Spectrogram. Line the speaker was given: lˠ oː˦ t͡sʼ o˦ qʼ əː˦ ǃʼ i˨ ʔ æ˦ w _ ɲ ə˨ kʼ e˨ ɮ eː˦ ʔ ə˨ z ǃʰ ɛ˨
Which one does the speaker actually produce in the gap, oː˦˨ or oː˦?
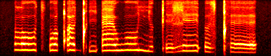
oː˦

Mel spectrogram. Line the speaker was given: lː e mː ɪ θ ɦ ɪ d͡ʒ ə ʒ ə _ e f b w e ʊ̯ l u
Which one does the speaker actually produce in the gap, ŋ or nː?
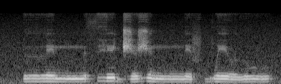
nː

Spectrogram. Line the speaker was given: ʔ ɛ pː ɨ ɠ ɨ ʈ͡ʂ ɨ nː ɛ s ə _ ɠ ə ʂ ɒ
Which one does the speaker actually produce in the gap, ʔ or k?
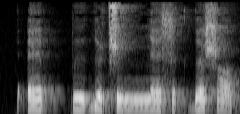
k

